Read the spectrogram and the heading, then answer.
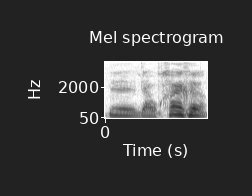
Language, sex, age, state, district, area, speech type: Bodo, male, 60+, Assam, Baksa, urban, spontaneous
